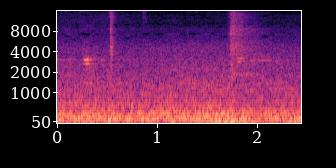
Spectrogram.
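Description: A steady low mechanical hum and rumble, with a short hiss about half a second in and a longer hiss near the end.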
